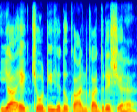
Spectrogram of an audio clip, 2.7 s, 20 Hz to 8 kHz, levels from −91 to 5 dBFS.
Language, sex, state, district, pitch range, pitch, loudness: Hindi, male, Jharkhand, Palamu, 145-175 Hz, 165 Hz, -15 LUFS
